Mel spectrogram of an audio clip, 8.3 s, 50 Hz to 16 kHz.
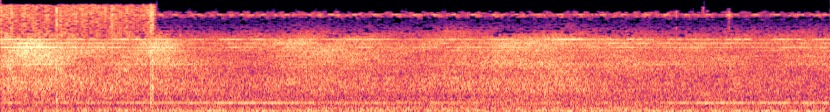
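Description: A jet airliner roars steadily on takeoff from runway 35 right at Louisville's SDF airport, a loud, continuous broadband engine rumble with a thin high whine running throughout, no voices.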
